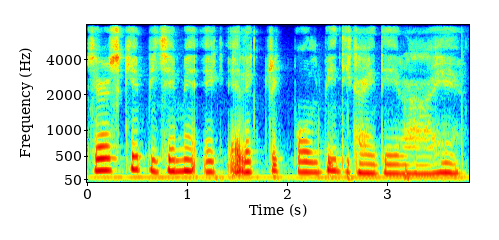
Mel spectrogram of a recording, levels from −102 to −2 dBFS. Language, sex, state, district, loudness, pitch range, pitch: Hindi, female, Arunachal Pradesh, Papum Pare, -18 LUFS, 165-220 Hz, 185 Hz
